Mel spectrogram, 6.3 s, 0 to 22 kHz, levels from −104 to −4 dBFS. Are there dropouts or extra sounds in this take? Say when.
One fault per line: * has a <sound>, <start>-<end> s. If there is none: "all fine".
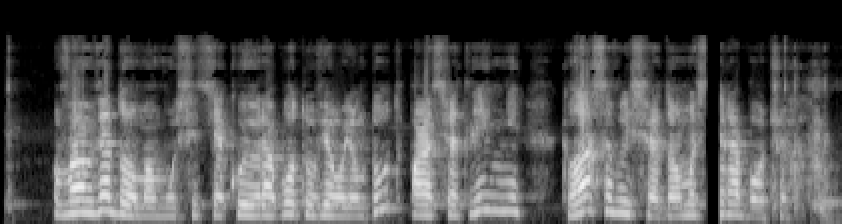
* has a dropout, 5.3-5.4 s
